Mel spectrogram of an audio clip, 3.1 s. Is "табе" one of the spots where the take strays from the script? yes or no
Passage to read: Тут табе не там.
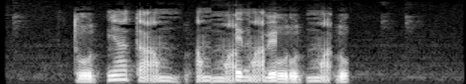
yes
